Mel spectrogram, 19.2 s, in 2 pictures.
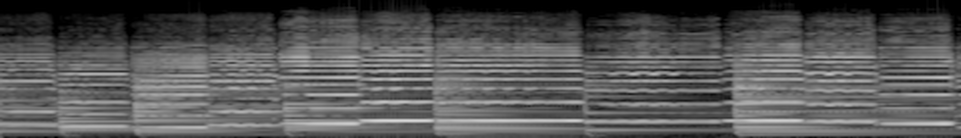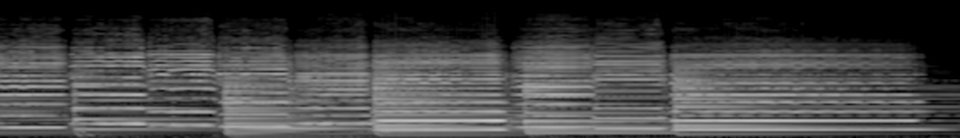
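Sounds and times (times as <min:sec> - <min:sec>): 
violin etude: 0:00.0 - 0:19.2.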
